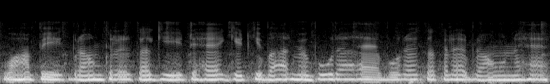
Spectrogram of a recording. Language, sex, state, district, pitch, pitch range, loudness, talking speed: Hindi, female, Jharkhand, Deoghar, 220 Hz, 210-225 Hz, -11 LUFS, 205 wpm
